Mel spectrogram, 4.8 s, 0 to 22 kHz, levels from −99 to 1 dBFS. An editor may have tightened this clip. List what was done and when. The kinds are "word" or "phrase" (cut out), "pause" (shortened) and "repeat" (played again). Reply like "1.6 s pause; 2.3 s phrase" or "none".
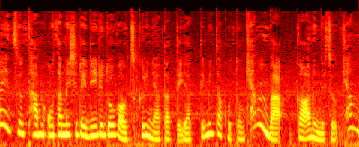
3.3 s phrase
